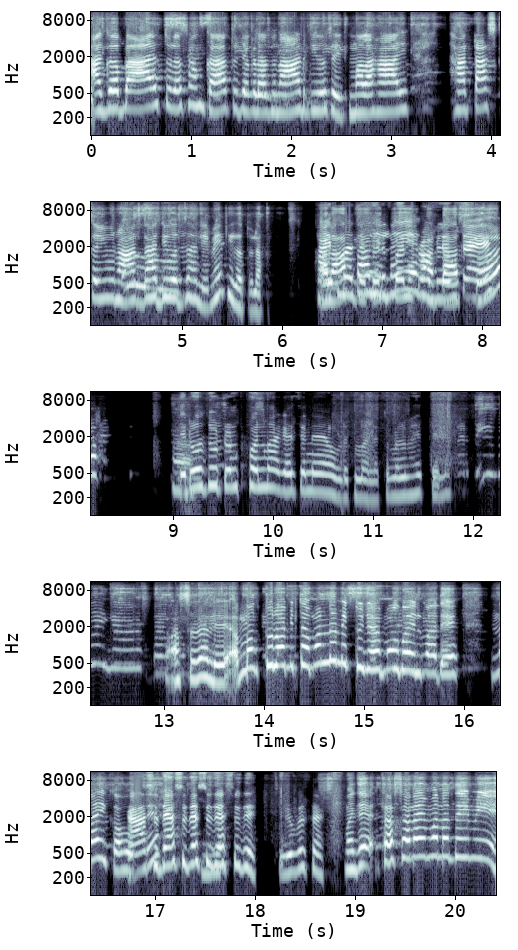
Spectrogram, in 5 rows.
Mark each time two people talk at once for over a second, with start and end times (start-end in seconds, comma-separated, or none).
6.4-8.0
